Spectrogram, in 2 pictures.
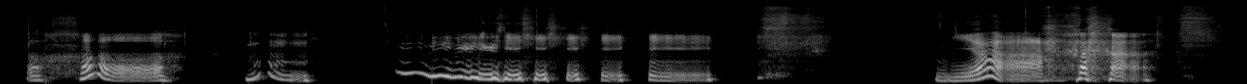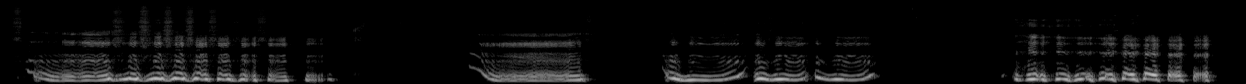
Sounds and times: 0.3s voice 1.9s
2.5s voice 3.2s
3.9s voice 8.2s
9.4s voice 11.6s
12.8s voice 15.6s

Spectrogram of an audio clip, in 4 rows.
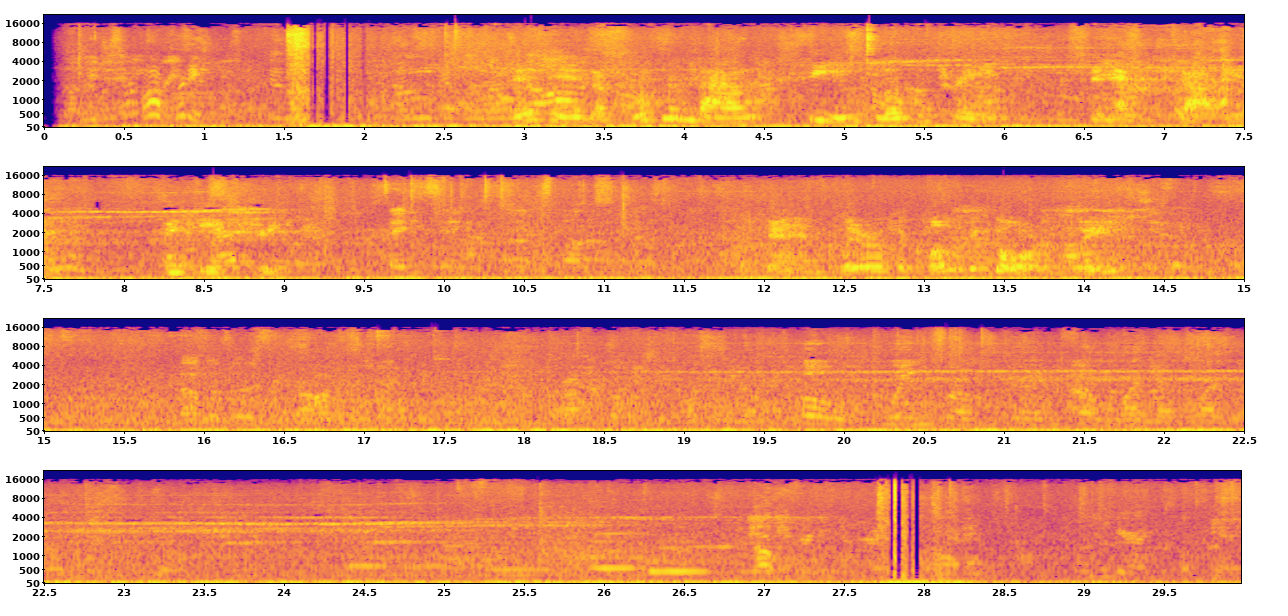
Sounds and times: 0.0s Subway 29.9s
0.1s Subway Announcement 29.9s

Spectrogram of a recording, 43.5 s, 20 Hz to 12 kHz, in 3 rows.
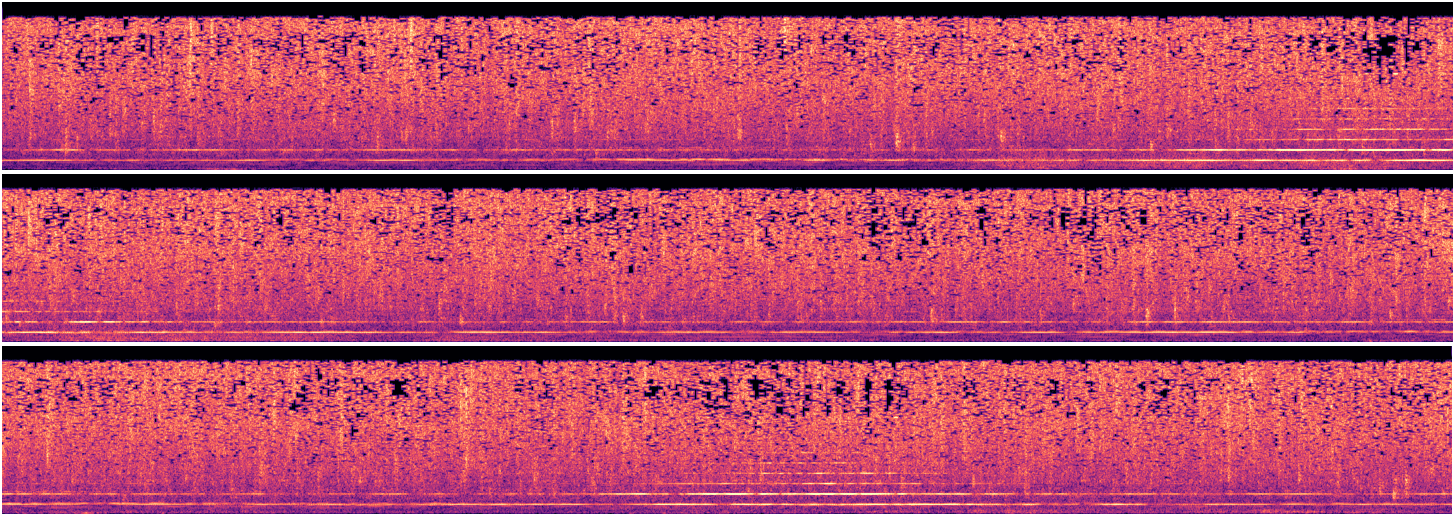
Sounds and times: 0.0s Tornado sirens 43.5s
0.0s rain 43.5s
9.8s thunderstorm 20.6s
38.5s thunderstorm 43.4s

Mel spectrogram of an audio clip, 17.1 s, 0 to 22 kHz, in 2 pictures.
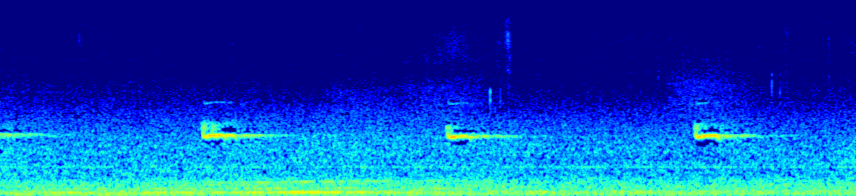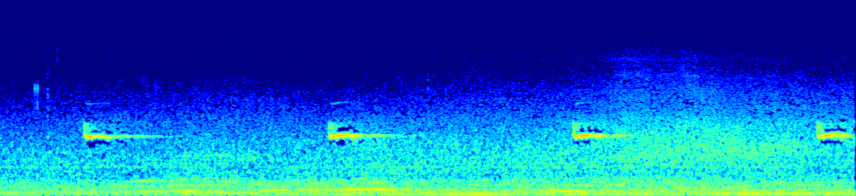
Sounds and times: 0.0s traffic 17.1s
2.0s pygmy-owl (small owl) 2.8s
7.0s pygmy-owl (small owl) 7.7s
9.4s pygmy-owl (small owl) 10.0s
11.9s pygmy-owl (small owl) 12.5s
14.3s pygmy-owl (small owl) 14.9s
16.8s pygmy-owl (small owl) 17.1s

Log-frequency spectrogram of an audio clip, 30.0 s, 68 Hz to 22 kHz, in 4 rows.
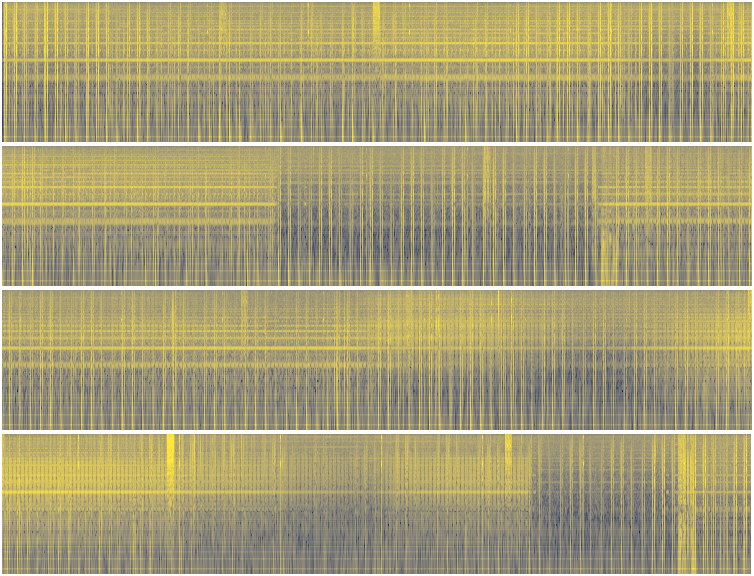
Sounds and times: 0.0s Electromagnetic field recording of a WiFi Hotspot 29.9s

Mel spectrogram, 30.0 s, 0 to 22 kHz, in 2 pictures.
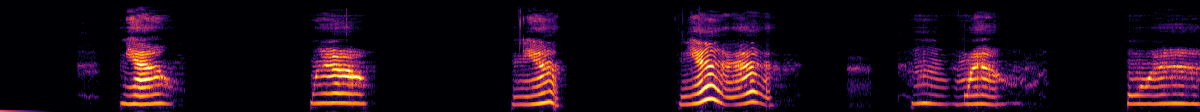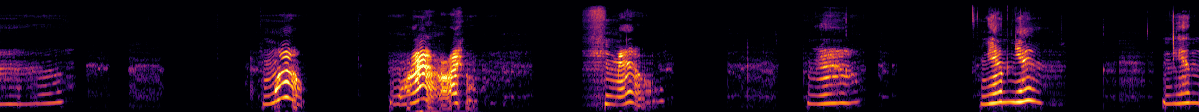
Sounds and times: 18.2s kitty sounds 18.9s
19.9s kitty sounds 21.6s
29.6s kitty sounds 29.9s

